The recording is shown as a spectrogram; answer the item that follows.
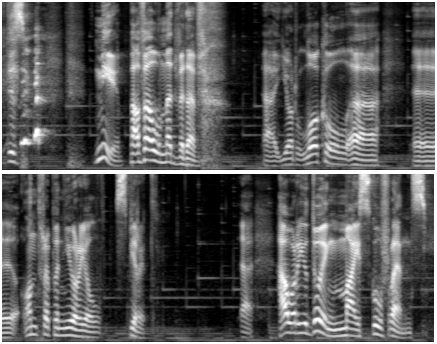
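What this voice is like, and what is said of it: Put-on accent. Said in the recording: “let me get this accent right”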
